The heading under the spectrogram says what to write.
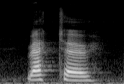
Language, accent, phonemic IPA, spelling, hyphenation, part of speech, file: English, US, /ˈɹɛktɚ/, rector, rec‧tor, noun, En-us-rector.ogg
- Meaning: In the Anglican Church, a cleric in charge of a parish and who owns the tithes of it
